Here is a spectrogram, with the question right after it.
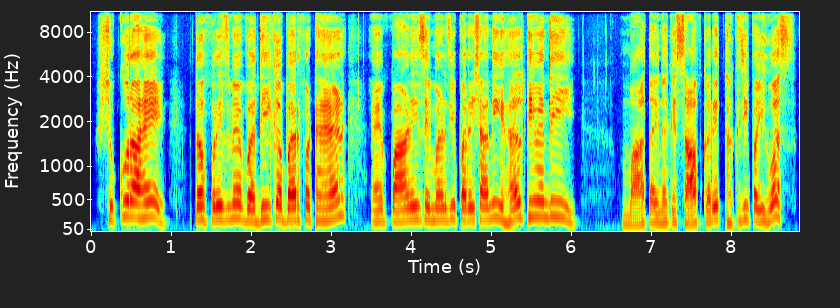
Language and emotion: Sindhi, happy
